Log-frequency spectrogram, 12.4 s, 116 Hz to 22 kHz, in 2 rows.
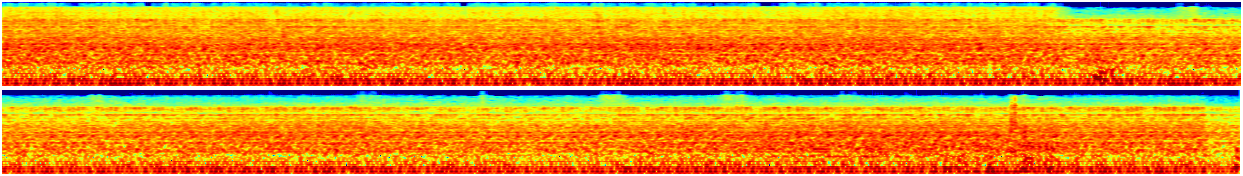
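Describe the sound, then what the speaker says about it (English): A harvester engine idles in Farming Simulator 19, giving a steady, unbroken low drone that holds at an even level for the whole stretch with no voices over it. "Get in, just cut the engine off a minute."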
